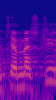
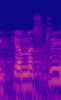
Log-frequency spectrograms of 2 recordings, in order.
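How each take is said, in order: First: "केमिस्ट्री" with a ch as in "chair"; wrong ch reading. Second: Said in the usual way. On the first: Retold or imitated. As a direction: misread "केमिस्ट्री" as che-mistry. ("केमिस्ट्री" को चेमिस्ट्री बोलें) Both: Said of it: "केमिस्ट्री होता है कि केमिस्ट्री होता है".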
